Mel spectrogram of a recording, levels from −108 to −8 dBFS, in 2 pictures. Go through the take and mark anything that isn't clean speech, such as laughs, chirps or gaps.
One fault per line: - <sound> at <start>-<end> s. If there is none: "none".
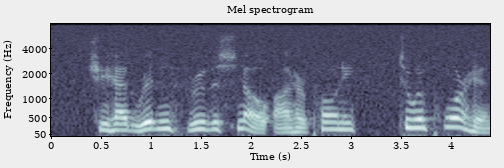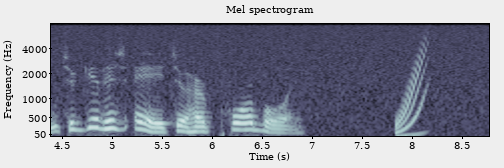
- chirp at 7.8-8.2 s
